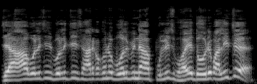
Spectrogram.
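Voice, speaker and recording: A woman plays a haughty young landlord's son in a comic cartoon. The voice is high and extremely fast, boastful and scolding, with an absurd sense of its own importance. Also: fairly bright tone, no echo, clean studio sound. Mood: haughty, indignant.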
